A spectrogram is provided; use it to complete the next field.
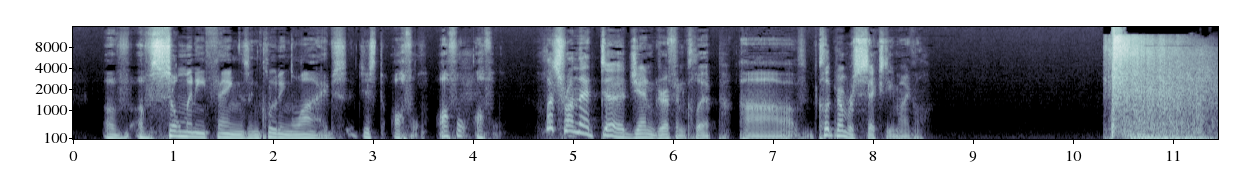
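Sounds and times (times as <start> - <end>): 
speech: 0.3 - 8.6
Ukrainian tank firing toward Russian positions in the Donbass: 10.3 - 11.4.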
